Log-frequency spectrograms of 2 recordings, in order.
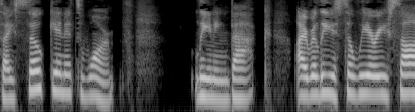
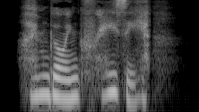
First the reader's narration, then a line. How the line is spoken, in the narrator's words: I mumble to myself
